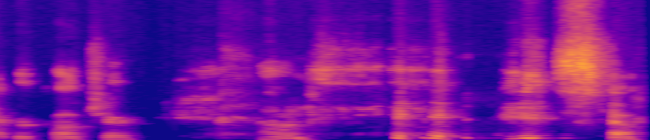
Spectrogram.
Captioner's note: laughs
